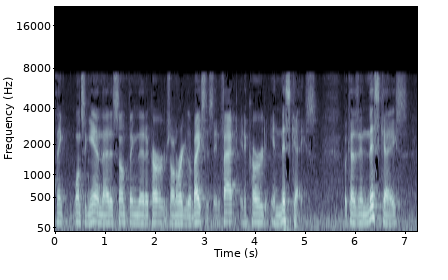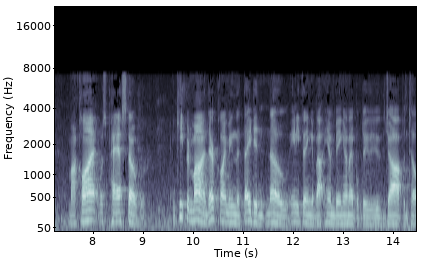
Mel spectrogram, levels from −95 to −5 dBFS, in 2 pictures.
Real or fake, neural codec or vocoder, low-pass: real; none; 7.2 kHz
